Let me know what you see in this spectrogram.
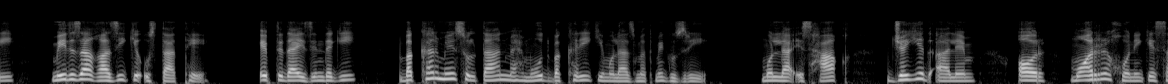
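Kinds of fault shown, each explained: Comfort noise in place of the background: Most likely the sending side's voice detector judged six short pauses to be silent and stopped sending audio, so the receiver filled each gap with synthetic noise shaped roughly like the background. The real background, already about 50 dB below the loudest speech, turns into a flat, featureless hiss for 80 to 420 ms at a time. It is about 11 to 22 dB quieter in four gaps and about 5 to 8 dB louder in two.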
